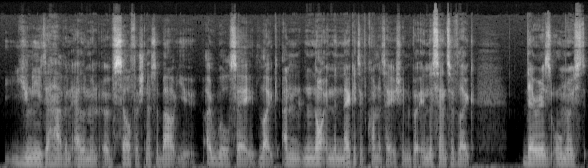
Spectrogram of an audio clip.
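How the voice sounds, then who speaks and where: A man's voice: fairly low pitch, little pitch movement, moderate pace, creaky, darkish tone. A man hosting a podcast, talking in casual chat, frank and reflective, swearing freely. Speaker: podcast host.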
